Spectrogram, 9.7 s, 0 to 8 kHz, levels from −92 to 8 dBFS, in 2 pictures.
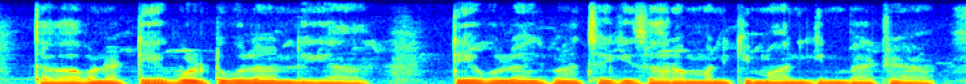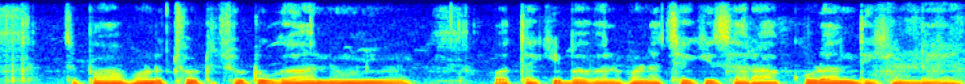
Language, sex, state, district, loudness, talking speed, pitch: Hindi, male, Uttarakhand, Tehri Garhwal, -16 LUFS, 160 wpm, 125 Hz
